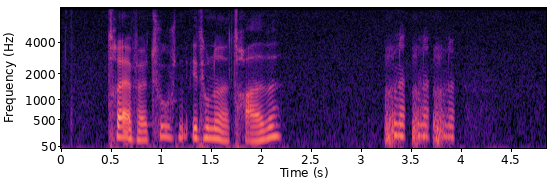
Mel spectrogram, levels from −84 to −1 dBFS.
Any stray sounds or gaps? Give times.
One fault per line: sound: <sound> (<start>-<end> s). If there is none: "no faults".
sound: laugh (3.2-3.9 s)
